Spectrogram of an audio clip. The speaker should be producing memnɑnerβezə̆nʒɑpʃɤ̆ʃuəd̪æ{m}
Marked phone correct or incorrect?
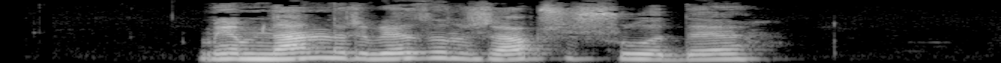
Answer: incorrect: none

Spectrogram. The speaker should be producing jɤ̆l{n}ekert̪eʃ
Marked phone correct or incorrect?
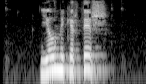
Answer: incorrect: m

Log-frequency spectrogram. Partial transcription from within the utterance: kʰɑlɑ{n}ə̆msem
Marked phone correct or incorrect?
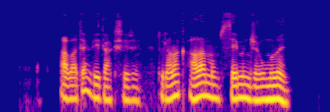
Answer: incorrect: m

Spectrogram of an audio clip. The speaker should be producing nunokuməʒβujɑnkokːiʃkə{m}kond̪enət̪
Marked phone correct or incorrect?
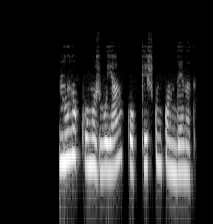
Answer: correct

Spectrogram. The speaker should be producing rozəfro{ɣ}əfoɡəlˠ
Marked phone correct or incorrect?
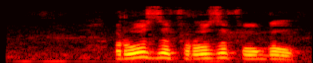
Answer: incorrect: z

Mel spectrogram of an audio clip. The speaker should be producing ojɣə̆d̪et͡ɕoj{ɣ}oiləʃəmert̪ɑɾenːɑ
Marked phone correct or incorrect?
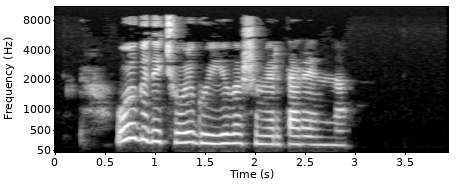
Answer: correct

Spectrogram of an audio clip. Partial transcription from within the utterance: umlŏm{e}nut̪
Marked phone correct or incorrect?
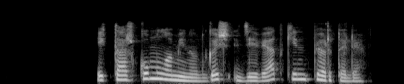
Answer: incorrect: i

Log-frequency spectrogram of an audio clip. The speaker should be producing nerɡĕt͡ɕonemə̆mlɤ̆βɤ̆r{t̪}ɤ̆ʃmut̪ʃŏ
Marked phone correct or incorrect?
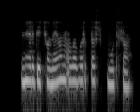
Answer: correct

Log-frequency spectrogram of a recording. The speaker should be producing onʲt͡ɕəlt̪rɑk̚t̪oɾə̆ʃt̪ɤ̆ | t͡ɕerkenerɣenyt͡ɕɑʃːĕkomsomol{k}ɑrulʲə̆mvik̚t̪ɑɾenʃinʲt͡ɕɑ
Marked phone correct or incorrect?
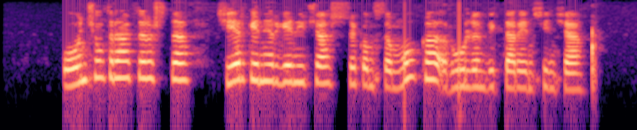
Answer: correct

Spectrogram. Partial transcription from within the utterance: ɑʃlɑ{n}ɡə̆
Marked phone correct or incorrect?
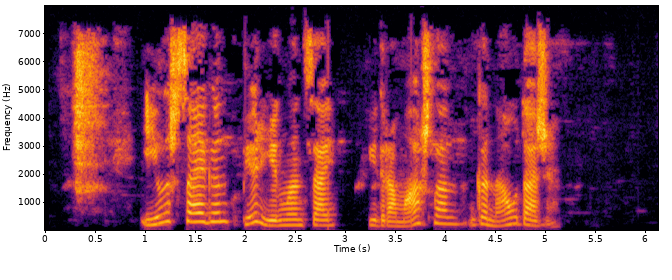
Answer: correct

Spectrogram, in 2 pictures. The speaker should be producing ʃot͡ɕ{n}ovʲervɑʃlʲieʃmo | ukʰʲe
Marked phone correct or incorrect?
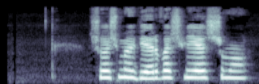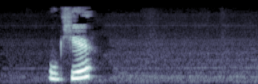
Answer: incorrect: m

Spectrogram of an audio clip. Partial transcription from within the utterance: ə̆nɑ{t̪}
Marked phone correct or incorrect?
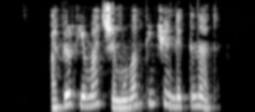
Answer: correct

